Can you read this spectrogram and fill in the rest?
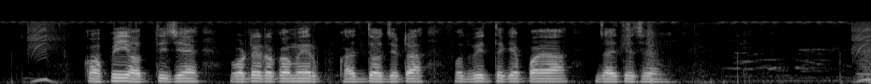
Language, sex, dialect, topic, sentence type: Bengali, male, Western, agriculture, statement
